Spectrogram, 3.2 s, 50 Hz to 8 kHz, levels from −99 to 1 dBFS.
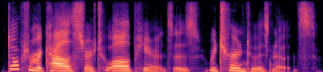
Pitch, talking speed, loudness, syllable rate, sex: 255 Hz, 165 wpm, -21 LUFS, 6.2 syllables/s, female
